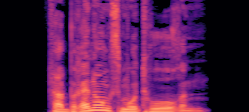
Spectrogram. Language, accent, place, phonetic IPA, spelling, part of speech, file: German, Germany, Berlin, [fɛɐ̯ˈbʁɛnʊŋsmoˌtoːʁən], Verbrennungsmotoren, noun, De-Verbrennungsmotoren.ogg
- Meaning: plural of Verbrennungsmotor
